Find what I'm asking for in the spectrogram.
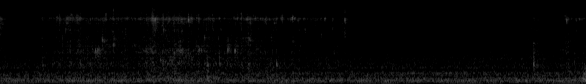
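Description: Liquid pours steadily into a container in a kitchen during meal prep for the grill, a continuous close splashing trickle that runs throughout with no talk.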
